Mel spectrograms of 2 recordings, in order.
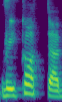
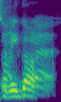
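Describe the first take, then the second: First: The middle consonant is a k sound. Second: The middle consonant is a g sound. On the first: This is the original Italian form. "Ricotta becomes" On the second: This is the Italian-American dialect form. "becomes rigotta"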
